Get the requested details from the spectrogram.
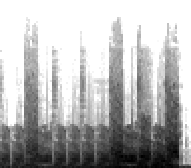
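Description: Loud, blaring air horn blasts play a pop melody, with harsh buzzy tones stepping between pitches in quick rhythmic notes and a brief gap near the end.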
